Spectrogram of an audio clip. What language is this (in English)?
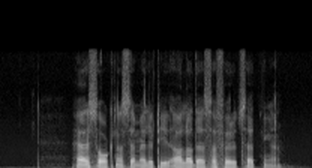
Swedish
